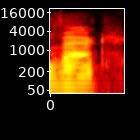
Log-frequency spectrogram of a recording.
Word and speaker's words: Veeck: Bill Veck. Bill Veck. Yeah. So his last name is spelled Veeck.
